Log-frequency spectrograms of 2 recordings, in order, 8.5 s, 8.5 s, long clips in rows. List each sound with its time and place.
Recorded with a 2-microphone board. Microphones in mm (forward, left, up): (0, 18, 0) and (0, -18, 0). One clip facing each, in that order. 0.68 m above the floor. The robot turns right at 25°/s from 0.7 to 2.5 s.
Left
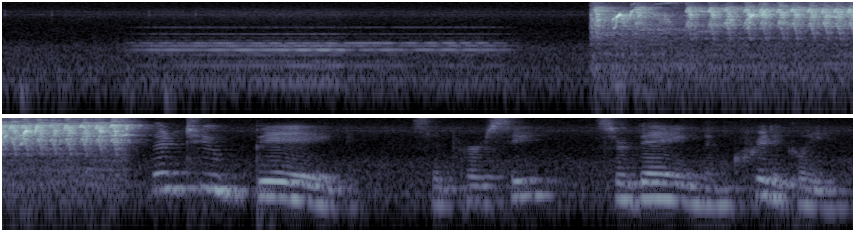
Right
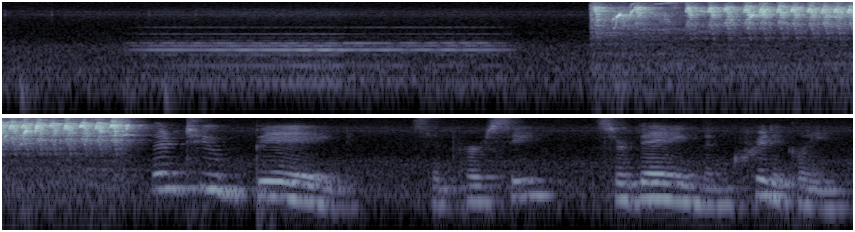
2.9 s a bird: 30° left (ahead or behind), 1.0 m
5.0 s a woman speaking: centre (ahead or behind), 3 m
